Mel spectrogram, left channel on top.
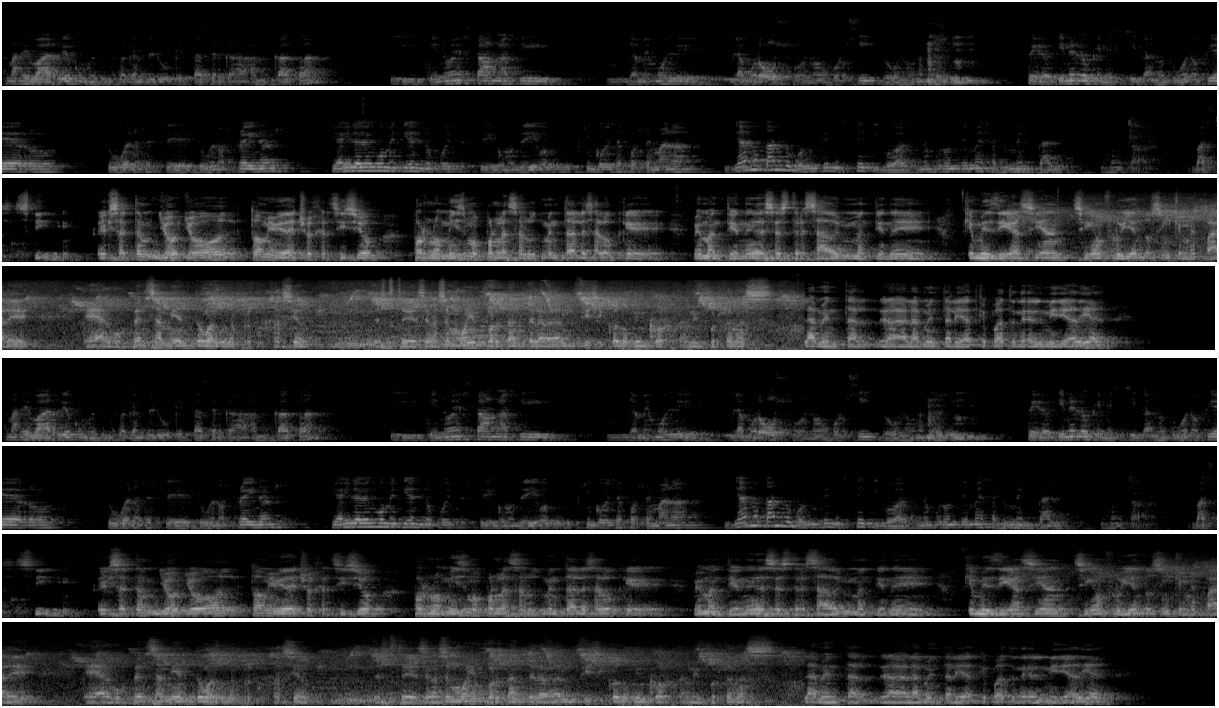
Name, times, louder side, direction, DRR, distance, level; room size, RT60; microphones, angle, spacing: voice 1, 0.0-3.2 3.9-5.6 6.0-9.6 10.3-12.7 13.2-15.0 15.4-19.1 19.4-22.8 23.1-23.7 24.0-24.5 40.1-40.5, equal, 5° right, 1.6 m, -41 dB
voice 2, 9.2-9.7 23.4-23.5 24.3-25.0 25.3-47.6, left 2 dB, 70° left, 2.0 m, -32 dB
sound 1, 34.3-44.5, left 9 dB, 35° left, 0.5 m, -34 dB
13.0 x 7.7 x 7.6 m
head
